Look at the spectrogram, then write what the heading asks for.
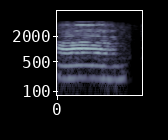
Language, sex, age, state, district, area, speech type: Odia, female, 30-45, Odisha, Sundergarh, urban, conversation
